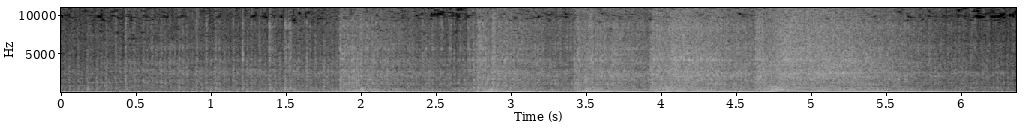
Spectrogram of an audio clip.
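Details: 2004 600 Bandit motorcycle, about 100 km after an oil change, exhaust manifold repair, brake fluid and front fork work. Idle and quick throttle blips with an odd noise over the engine at standstill; cause not identified.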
